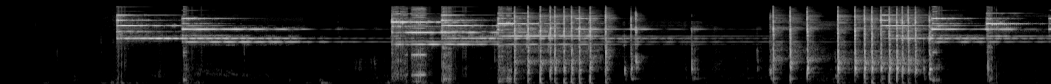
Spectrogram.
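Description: Bells ringing: high sustained chime notes start suddenly about a second in, and twice later come runs of quick jingling like shaken sleigh bells.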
